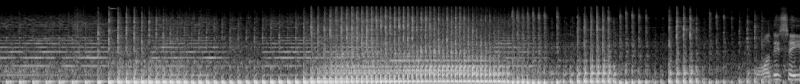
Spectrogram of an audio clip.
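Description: Royal Enfield Classic 350's single-cylinder engine idling with an even, rapid thump from the exhaust. It is revved up about three seconds in, drops back to idle after about five seconds, and slows near the end. The engine note is judged sound and fine.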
